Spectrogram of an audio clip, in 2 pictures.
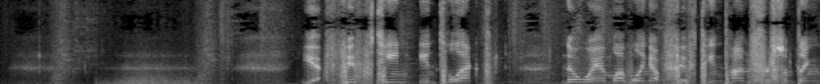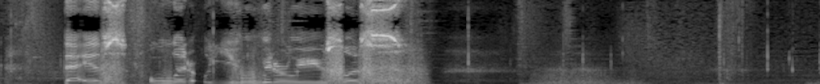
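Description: Game sword swings whoosh and clash in short bursts.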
